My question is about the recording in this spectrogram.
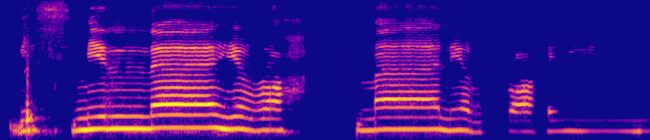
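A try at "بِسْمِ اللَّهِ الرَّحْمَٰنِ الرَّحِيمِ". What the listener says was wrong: Double R-nya jangan buru-buru. Sama dengan double L sama.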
